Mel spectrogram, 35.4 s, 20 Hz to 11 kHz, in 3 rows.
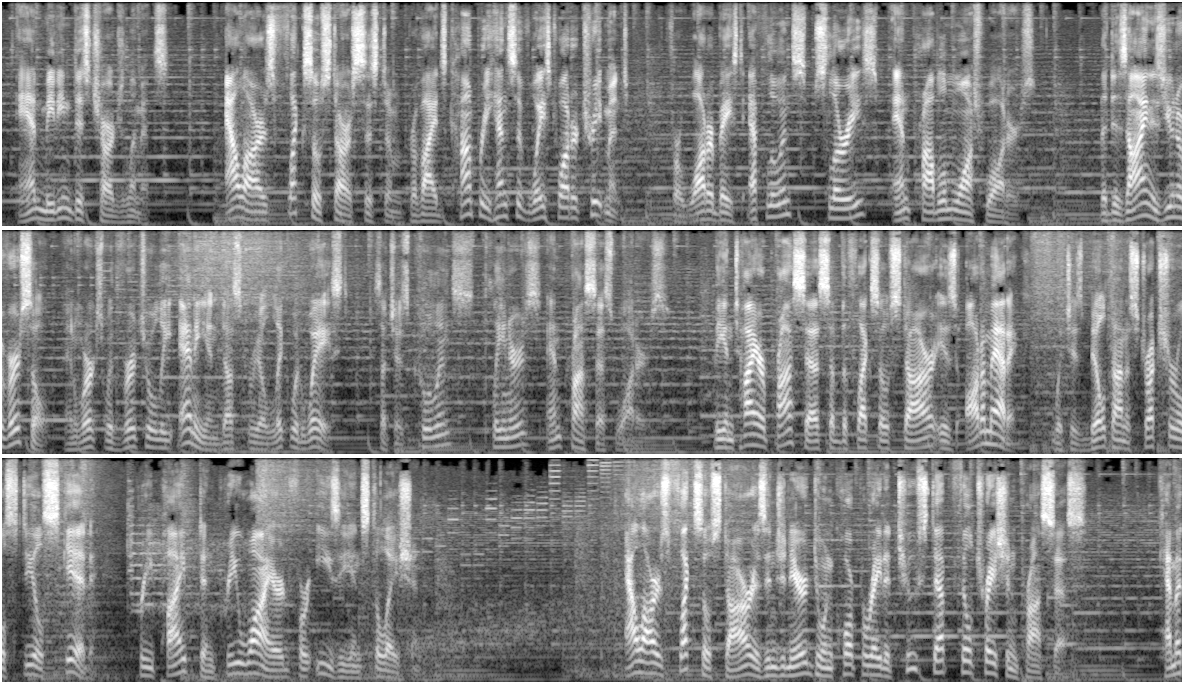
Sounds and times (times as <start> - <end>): Music: 0.0 - 35.4
Speech: 0.2 - 1.7, 2.3 - 10.3, 11.0 - 28.0, 29.9 - 34.5.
